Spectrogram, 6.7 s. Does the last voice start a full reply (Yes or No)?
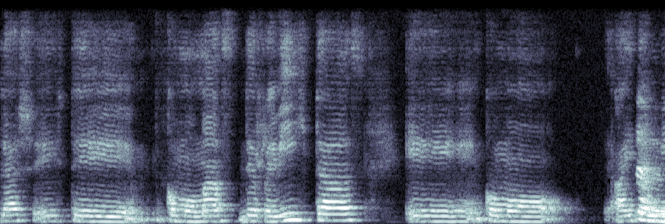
Yes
